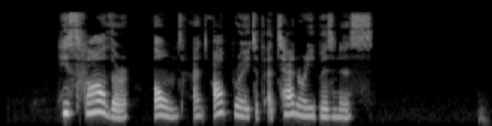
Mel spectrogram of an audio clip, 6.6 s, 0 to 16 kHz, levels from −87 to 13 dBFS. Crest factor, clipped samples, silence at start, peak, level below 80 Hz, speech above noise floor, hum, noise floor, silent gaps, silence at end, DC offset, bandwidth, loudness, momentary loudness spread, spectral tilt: 20 dB; under 0.1%; 0.8 s; -4 dBFS; -78 dBFS; 54 dB; none; -75 dBFS; none; 1.6 s; under 0.1%; 11.5 kHz; -22 LUFS; 14 LU; -4 dB/octave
